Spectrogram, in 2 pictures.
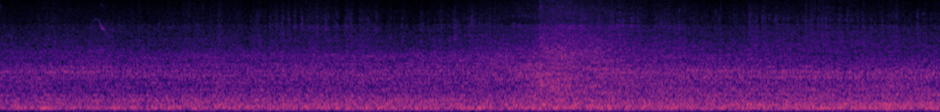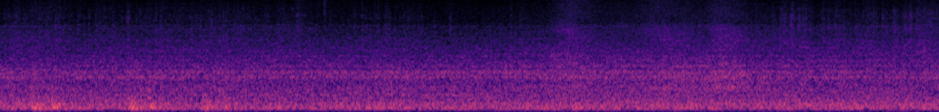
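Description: Steady road noise inside a moving car: engine and tyres humming, with a brief swell about four seconds in and a small bump near eight seconds.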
